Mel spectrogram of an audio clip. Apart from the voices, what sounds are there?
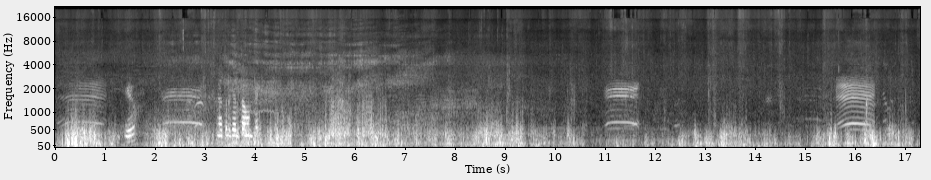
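sheep bleating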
